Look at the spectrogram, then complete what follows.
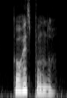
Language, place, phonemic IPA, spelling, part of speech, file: French, Paris, /kɔ.ʁɛs.pɔ̃dʁ/, correspondre, verb, Fr-correspondre.ogg
- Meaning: 1. to correspond 2. to write to 3. to transfer (on public transit)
